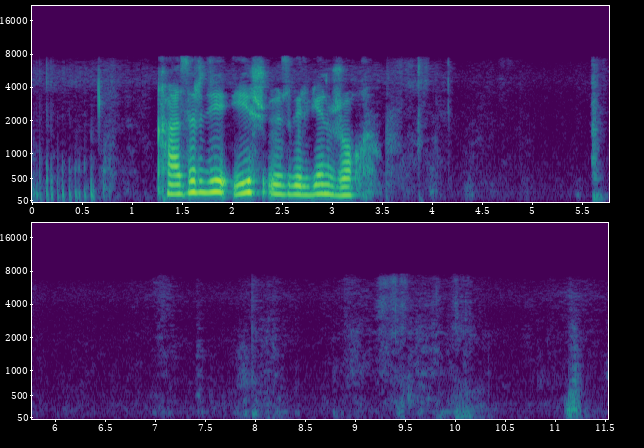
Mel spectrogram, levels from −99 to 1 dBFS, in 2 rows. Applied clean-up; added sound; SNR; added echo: none; none; none; none.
